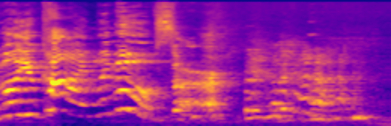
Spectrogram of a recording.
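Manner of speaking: high, loud exasperated demand; acted outburst at a stranger; comic scream. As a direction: belt out the polite words as a shriek.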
